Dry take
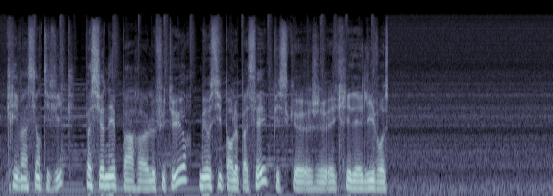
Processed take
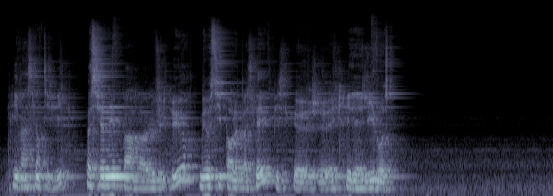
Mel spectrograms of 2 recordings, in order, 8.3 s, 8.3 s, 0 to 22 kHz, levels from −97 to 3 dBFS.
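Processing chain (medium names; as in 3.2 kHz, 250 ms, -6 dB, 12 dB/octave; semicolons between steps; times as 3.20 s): level-controlled noise filter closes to 470 Hz, open at -18.5 dBFS; feedback comb 300 Hz, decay 0.71 s, mix 80%; reverberation RT60 0.50 s, pre-delay 47 ms, DRR 4.5 dB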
